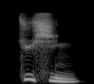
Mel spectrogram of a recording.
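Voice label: "ju3 xing2", Mandarin Chinese; HSK3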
